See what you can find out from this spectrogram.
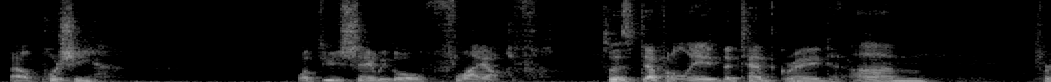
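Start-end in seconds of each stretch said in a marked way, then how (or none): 0.1-4.0 lightly voiced Scottish Connery accent; teen imitating Sean Connery's Scottish burr, understated; a hint of Connery's Scottish brogue; Sean Connery impression. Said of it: "trying to do this Connery-like accent".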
